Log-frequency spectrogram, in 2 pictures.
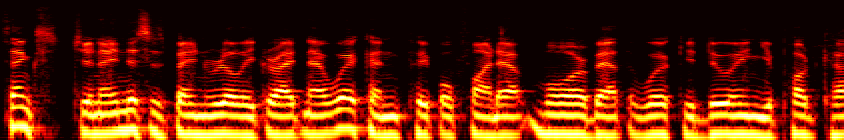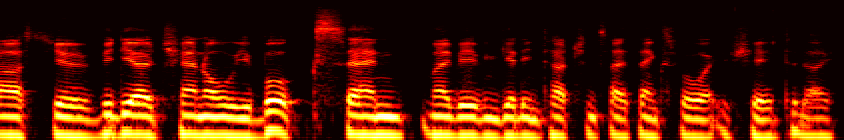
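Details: Adult male speaker; normal speech.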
